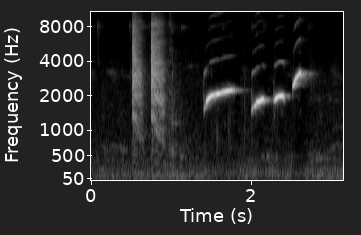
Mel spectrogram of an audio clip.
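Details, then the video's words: Calling female white-rumped shama, used to lure males: two harsh grating bursts, then a long clear whistle and three shorter rising whistled notes. "Pancingan Suara Murai Batu Betina"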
